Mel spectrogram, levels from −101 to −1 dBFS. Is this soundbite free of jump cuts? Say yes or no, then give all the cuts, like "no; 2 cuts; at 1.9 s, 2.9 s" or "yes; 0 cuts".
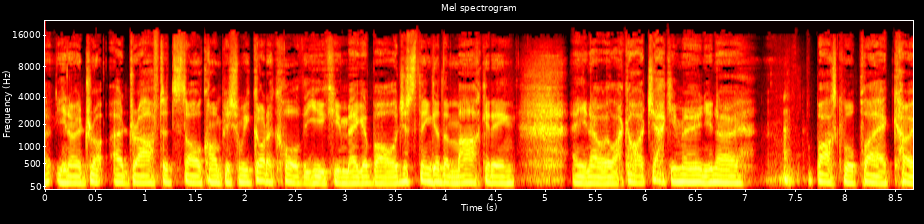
yes; 0 cuts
